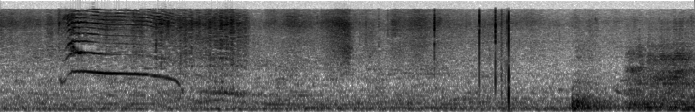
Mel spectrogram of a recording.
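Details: Kitten at play gives one thin, high meow that holds level, then slides downward, heard over a steady low hum; a few sharp clicks and a soft thump follow.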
